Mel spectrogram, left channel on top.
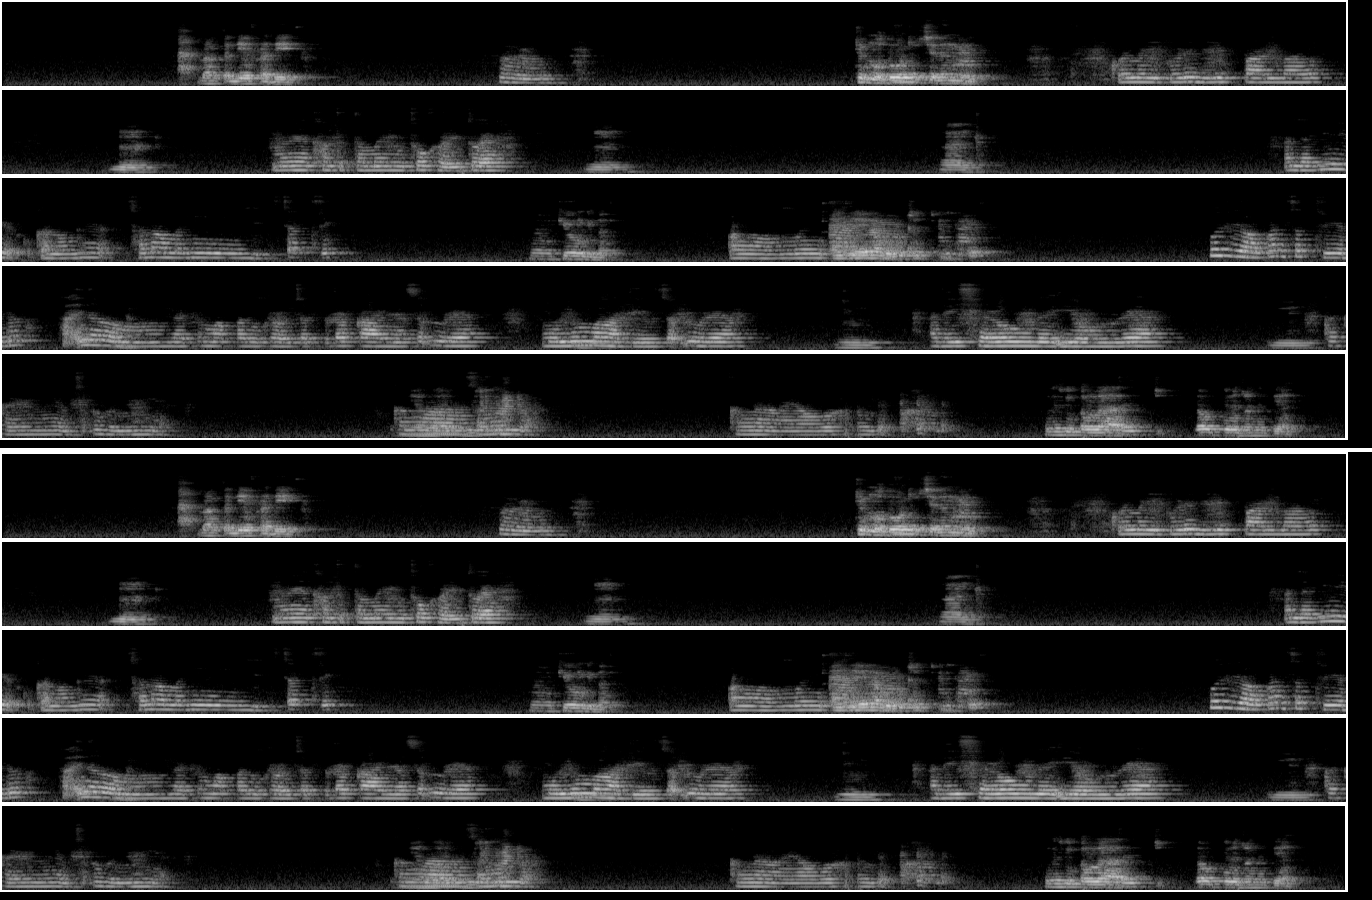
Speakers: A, on the left (about 75°); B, on the left (about 45°).
A: ꯃꯔꯛꯇ ꯂꯦꯞꯈ꯭ꯔꯗꯤꯦ
B: ꯑꯣꯥ
A: ꯃꯣ ꯋꯥꯔꯣ
B: ꯂꯤꯞ
A: ꯁꯦꯂꯍꯟ ꯃ
B: ꯑꯩꯈꯣꯏ ꯃꯅꯤꯄꯨꯔꯗ ꯂꯤꯞ ꯄꯥꯟꯕ
A: ꯎꯝ
B: ꯃꯌꯥ ꯈꯥꯡꯇꯠꯇ ꯃꯩ ꯃꯨꯠꯊꯣꯛꯈ꯭ꯔꯗꯤ ꯇꯣꯛꯑꯦ
A: ꯎꯝ ꯑꯅꯦ
B: ꯑꯗꯒꯤ ꯀꯩꯅꯣꯒꯤ ꯁꯅꯥꯃꯍꯤꯒꯤꯗꯤ ꯆꯠꯇ꯭ꯔꯤ
A: ꯀ ꯀꯗ
B: ꯑꯥ ꯃꯣꯏ
A: ꯆꯠ
B: ꯑꯗꯨꯗꯤ ꯑꯩꯈꯣꯏꯁꯨ ꯌꯥꯝ ꯀꯟꯅ ꯆꯠꯇ꯭ꯔꯤ ꯑꯗꯣ ꯊꯥꯏꯅ
A: ꯎꯝ
B: ꯂꯥꯏꯐꯝ ꯃꯥꯄꯟ ꯈꯔꯣꯝ ꯆꯠꯄꯗ ꯀꯥꯏꯅ ꯆꯠꯂꯨꯔꯦ ꯃꯨꯗꯨꯝ
A: ꯎꯝ
B: ꯃꯍꯥꯗꯦꯕ ꯆꯠꯂꯨꯔꯦ
A: ꯎꯝ
B: ꯑꯗꯩ ꯁꯦꯔꯧ ꯌꯧꯔꯨꯔꯦ
A: ꯎꯝ
B: ꯀ ꯀꯥꯏꯔꯅꯣ ꯌꯥꯝ ꯆꯠꯂꯨꯕ ꯃꯤꯍꯦꯛ
A: ꯑꯩ
B: ꯀꯪꯂꯥ
A: ꯑꯌꯥꯝꯕ ꯑꯗꯨꯗ ꯂꯣꯏ
B: ꯆꯪꯉꯝꯕ꯭ꯔꯥ
A: ꯆꯠꯂꯦ
B: ꯀꯪꯂꯥ ꯌꯥꯎꯕ ꯈꯪꯗꯦ
A: ꯎꯝ ꯀꯗꯁꯨ ꯀꯪꯂꯪꯂ
B: ꯑꯗꯒꯤ
A: ꯅꯠꯇ꯭ꯔꯌꯥ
